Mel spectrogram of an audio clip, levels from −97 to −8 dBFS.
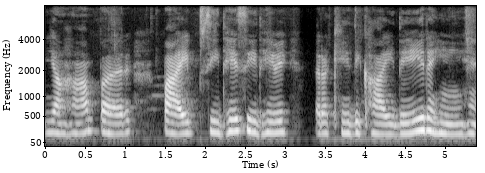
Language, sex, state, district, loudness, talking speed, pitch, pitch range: Hindi, female, Haryana, Charkhi Dadri, -19 LUFS, 110 wpm, 190 Hz, 180-200 Hz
